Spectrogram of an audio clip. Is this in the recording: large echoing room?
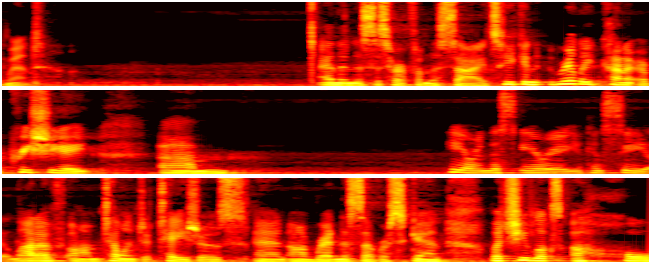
yes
